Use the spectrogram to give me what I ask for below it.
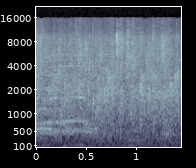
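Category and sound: crowd, audience applause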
